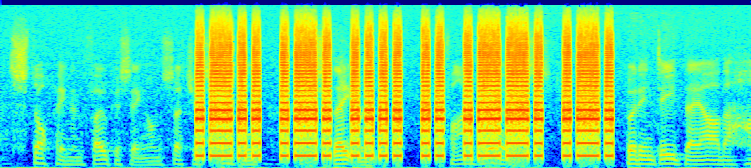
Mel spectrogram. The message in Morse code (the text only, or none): LRHIPR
